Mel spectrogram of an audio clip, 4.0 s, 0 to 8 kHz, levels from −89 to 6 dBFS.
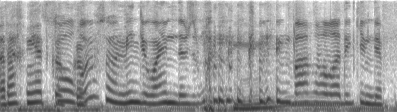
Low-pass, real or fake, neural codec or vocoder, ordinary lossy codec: none; real; none; none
